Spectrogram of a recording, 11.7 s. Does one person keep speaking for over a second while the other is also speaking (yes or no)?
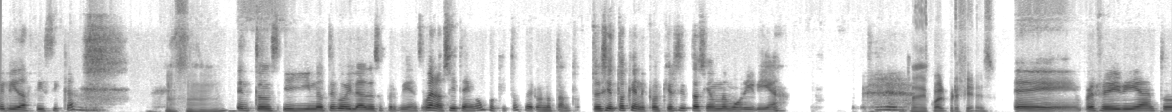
no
